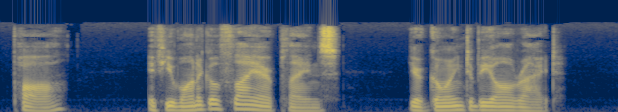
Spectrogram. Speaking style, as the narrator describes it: the former Enola Gay haggard added quietly

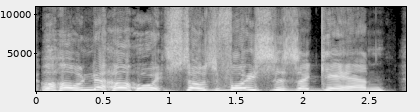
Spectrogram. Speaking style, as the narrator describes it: he assumed a fetal position and screamed

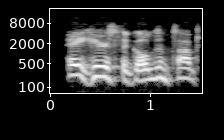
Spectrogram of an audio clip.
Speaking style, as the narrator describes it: said

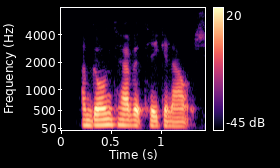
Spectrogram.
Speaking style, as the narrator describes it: she mutters, not to him

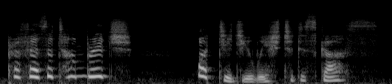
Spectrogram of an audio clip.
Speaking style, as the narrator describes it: she asked in her best, reasonable voice

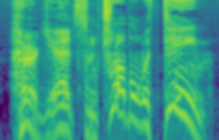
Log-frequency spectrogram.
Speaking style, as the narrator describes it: grunted

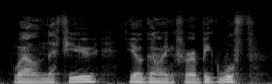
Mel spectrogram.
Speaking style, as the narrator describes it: said Uncle

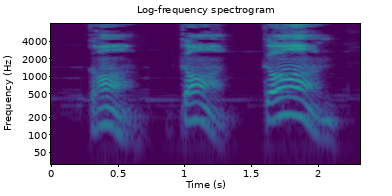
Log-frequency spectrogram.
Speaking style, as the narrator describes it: cried a thick, whispering voice somewhere deep within his own consciousness

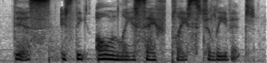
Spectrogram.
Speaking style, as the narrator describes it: The angel released a long-held breath as he whispered back

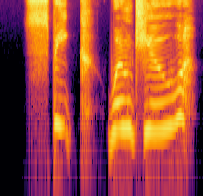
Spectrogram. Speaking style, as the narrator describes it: cried the king

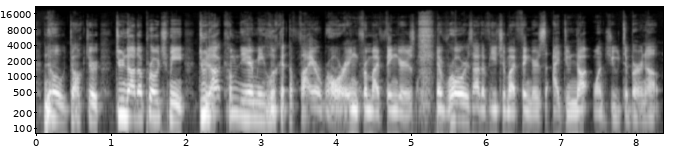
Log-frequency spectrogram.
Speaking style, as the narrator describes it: she screamed

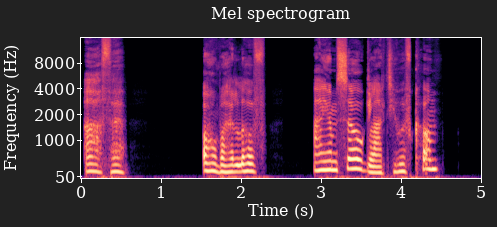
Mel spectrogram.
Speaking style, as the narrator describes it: seeing him, whispered softly

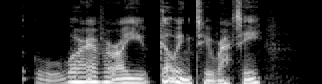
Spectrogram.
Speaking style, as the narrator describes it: cried the tearful Mole, looking up in alarm

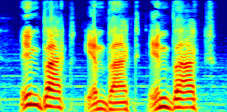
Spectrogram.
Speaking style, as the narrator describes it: the tactical officer called out

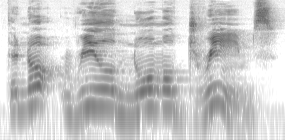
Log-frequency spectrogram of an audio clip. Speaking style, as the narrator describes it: shouted Harry in her face

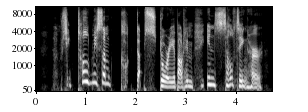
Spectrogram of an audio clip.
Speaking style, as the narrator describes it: he blurted

